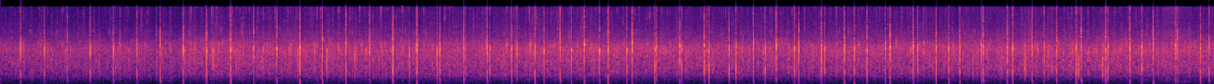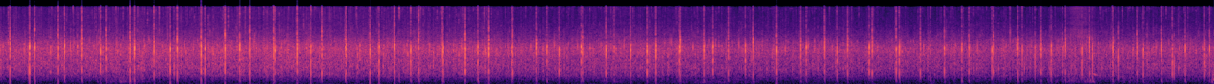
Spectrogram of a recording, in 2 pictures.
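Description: A large audience applauding: a dense, steady standing ovation of many hands clapping.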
